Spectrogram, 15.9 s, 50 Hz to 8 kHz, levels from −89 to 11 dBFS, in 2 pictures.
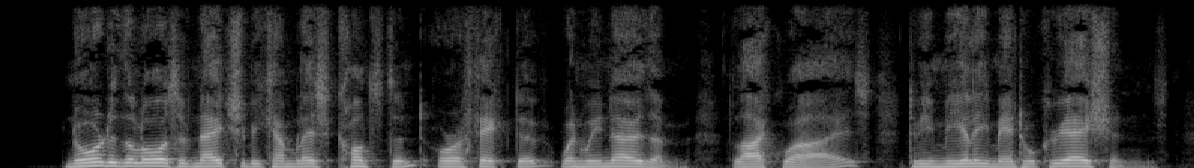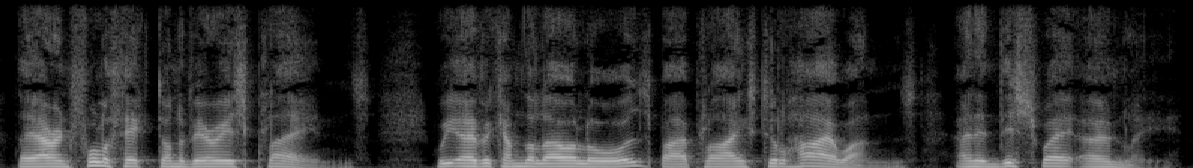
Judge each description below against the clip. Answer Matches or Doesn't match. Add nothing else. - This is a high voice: Doesn't match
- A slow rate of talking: Doesn't match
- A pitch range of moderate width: Doesn't match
